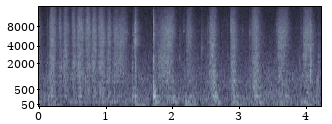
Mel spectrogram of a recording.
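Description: A cloth rubbed back and forth over a glued die-cut card panel to press it down onto its card base: a string of short, hissy strokes, about three a second.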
